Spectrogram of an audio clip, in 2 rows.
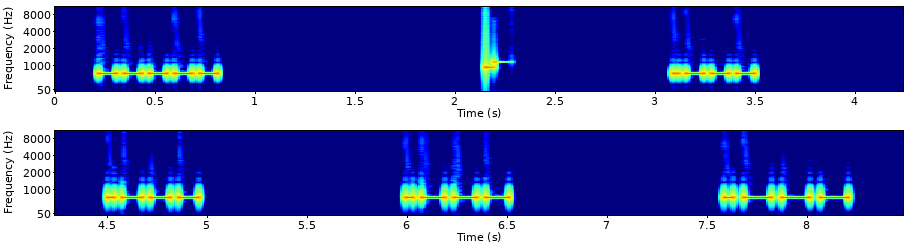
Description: Morse code, heard as a keyed tone, about 33 wpm, spaced as for 8 wpm, 690 Hz. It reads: 0 JJJJ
